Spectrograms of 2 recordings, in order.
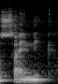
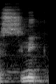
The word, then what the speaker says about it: cynic: ठीक है, एक तरीके से आप साइनिक, उस व्यक्ति को साइनिक या सिनिक भी पढ़ा जाता है इसको।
